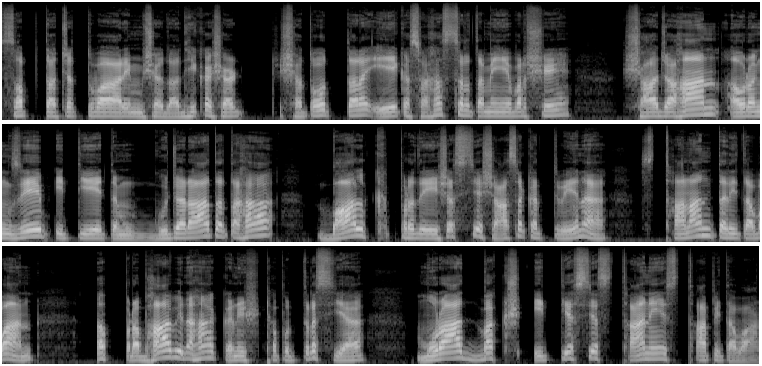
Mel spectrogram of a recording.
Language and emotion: Sanskrit, neutral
